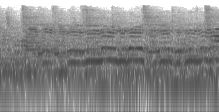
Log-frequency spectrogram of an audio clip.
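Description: A female opera singer singing a vibrato-laden line that climbs in pitch during the first second, accompanied by a period-instrument baroque orchestra with bowed strings.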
